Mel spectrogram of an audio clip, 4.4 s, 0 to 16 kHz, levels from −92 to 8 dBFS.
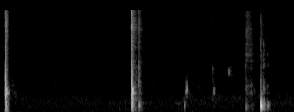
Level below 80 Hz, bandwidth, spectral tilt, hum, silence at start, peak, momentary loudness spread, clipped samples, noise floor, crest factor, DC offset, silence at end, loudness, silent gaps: -58 dBFS; 11.5 kHz; -5.5 dB/octave; none; 0.05 s; -2 dBFS; 15 LU; under 0.1%; -84 dBFS; 30 dB; under 0.1%; 0.45 s; -27 LUFS; none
